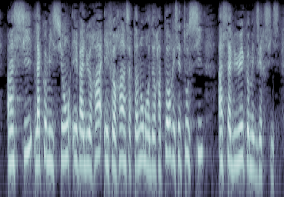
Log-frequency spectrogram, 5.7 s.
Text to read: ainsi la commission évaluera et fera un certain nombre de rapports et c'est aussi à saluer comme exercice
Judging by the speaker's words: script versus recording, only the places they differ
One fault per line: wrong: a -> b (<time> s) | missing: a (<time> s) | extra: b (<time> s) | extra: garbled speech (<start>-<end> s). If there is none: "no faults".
no faults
